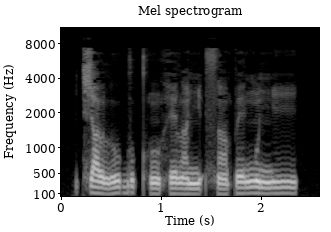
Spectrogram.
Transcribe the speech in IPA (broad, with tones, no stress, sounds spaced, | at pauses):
t͡ɕ a˦˨ ʊ̯ l u˦ ɡ u˦˨ kʰ ũ˨ h e˦˨ l ã˦˨ ɲ ɪ˦ ʔ s ã˨ p e˦ ŋ ũ˦˨ ɲ i˦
